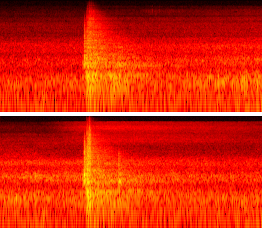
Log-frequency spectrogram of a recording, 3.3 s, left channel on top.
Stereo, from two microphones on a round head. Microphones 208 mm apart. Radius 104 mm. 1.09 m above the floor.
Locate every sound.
1.0 s crushing: 40° right (ahead or behind), 0.7 m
